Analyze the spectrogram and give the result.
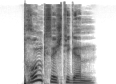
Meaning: strong dative masculine/neuter singular of prunksüchtig
- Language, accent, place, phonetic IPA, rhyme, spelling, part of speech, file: German, Germany, Berlin, [ˈpʁʊŋkˌzʏçtɪɡəm], -ʊŋkzʏçtɪɡəm, prunksüchtigem, adjective, De-prunksüchtigem.ogg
